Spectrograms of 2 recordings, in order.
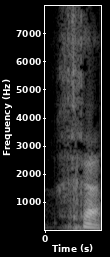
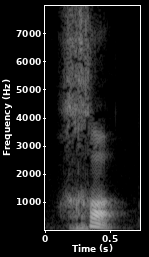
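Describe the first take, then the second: First: خ light and narrow; thin fatha, wrong. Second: خا full and thick, mouth vertical; heavy fatha. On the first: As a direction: say خ thin to show the mistake. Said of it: "دیگه نمیگیم خ". (فتحهٔ نازک نادرست) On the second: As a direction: say خا broad and heavy. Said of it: "درشت و پرحجم". (فتحهٔ درشت و پرحجم در خا) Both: Shown as a demonstration.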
